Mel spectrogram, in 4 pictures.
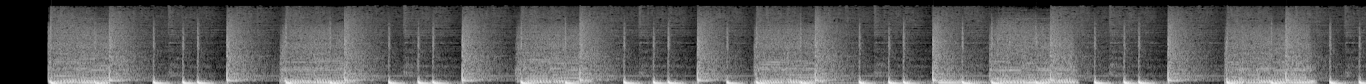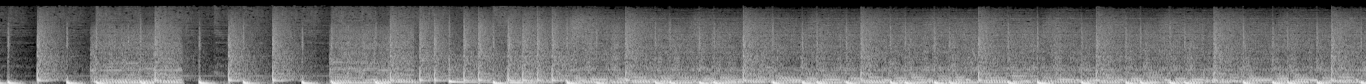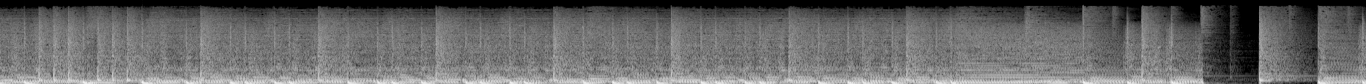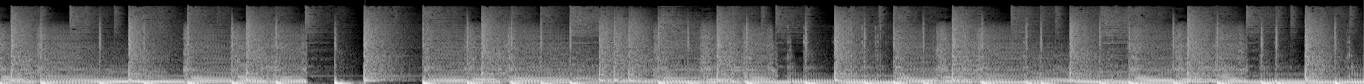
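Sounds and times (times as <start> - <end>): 
angry metal music: 0.5 - 54.6.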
